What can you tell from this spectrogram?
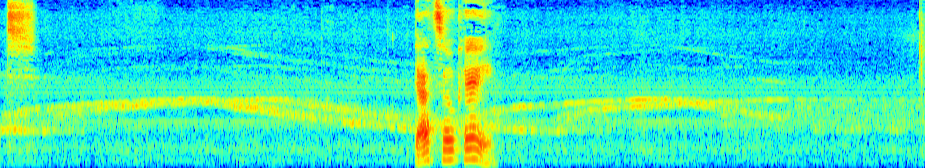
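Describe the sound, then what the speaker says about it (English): Emergency vehicle sirens wail outside in the distance, a faint rising and falling tone running throughout, briefly interrupted by a short burst of nearby speech. "Sorry about the sirens."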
